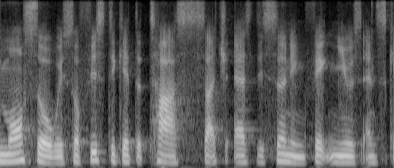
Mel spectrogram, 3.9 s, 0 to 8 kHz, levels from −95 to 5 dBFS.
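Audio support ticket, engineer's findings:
No faults found: the speech carries G.722 wideband coding, with bandwidth reaching about 7 kHz, a light hiss in the upper band and a slightly grainy lower band that fits the 48 kbit/s mode.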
